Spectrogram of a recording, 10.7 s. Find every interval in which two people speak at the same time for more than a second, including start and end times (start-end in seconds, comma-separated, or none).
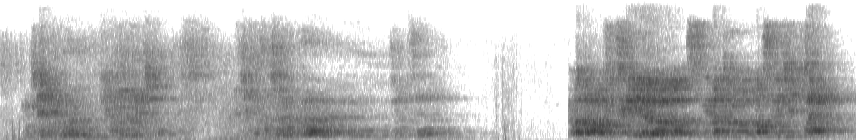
none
